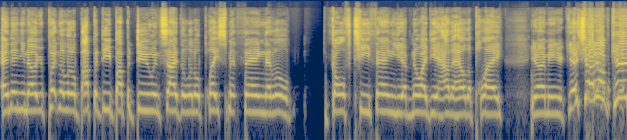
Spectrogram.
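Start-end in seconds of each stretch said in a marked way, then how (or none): 8.5-9.4 very high, slow, drawn-out yelling. Acting out a parent snapping at a kid: imitating a parent yelling. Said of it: "And you're yelling at your kids".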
